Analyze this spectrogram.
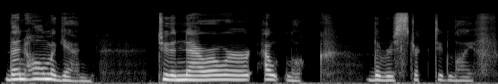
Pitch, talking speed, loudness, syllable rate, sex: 205 Hz, 120 wpm, -15 LUFS, 4.6 syllables/s, female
